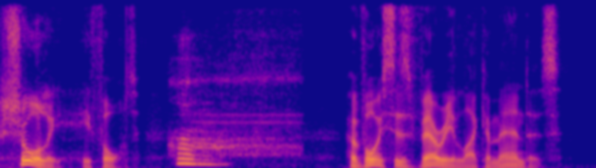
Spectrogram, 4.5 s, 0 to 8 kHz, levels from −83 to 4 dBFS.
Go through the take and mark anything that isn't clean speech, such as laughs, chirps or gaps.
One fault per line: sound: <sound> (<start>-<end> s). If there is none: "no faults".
sound: sigh (1.3-2.3 s)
